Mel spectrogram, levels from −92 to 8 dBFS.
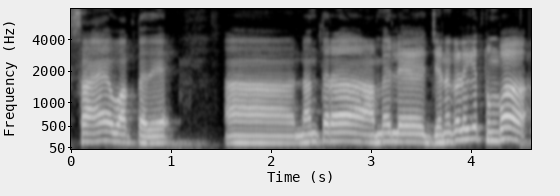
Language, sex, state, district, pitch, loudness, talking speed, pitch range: Kannada, male, Karnataka, Dharwad, 165 Hz, -15 LUFS, 80 wpm, 145-185 Hz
